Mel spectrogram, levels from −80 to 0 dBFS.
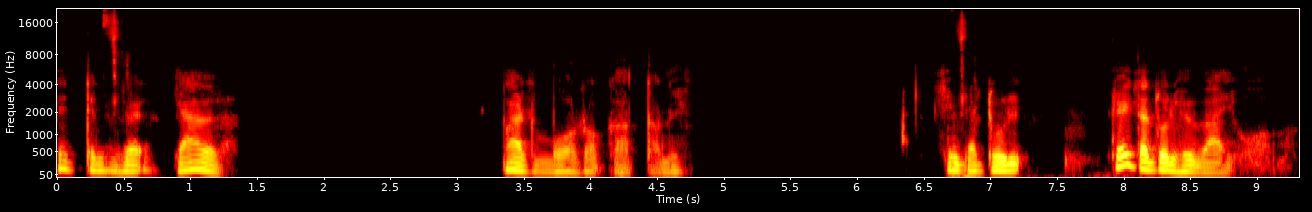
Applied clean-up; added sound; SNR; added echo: neural mask model Resemble Enhance denoiser.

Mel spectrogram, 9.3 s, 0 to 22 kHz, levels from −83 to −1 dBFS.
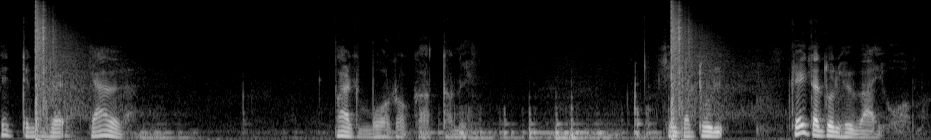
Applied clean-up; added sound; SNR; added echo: none; Gunshot, gunfire; 9 dB; none.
